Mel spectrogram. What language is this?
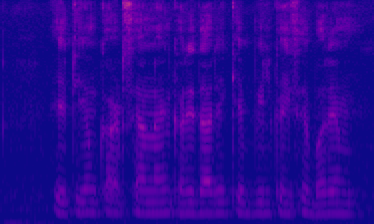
Bhojpuri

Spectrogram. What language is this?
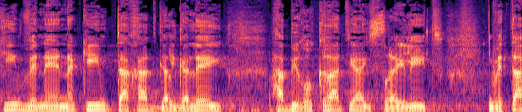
Hebrew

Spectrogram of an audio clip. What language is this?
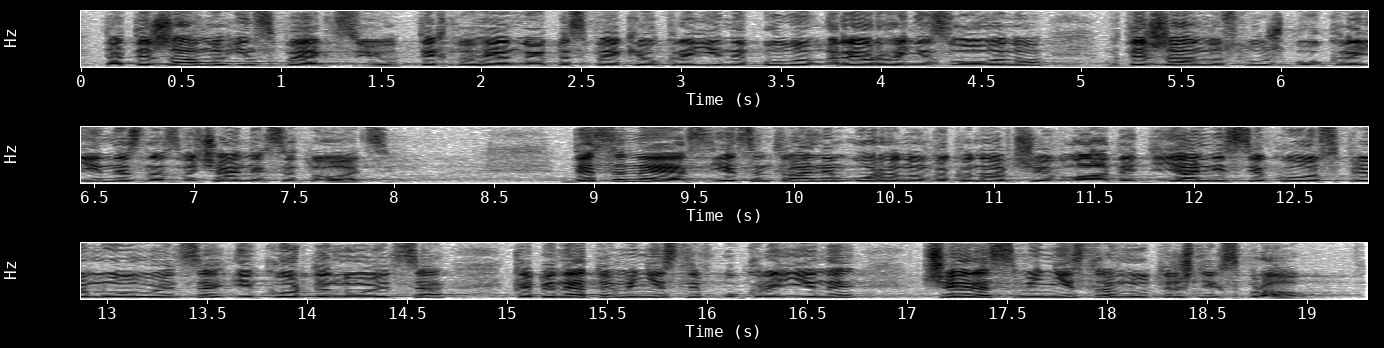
Ukrainian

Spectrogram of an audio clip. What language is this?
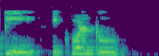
Marathi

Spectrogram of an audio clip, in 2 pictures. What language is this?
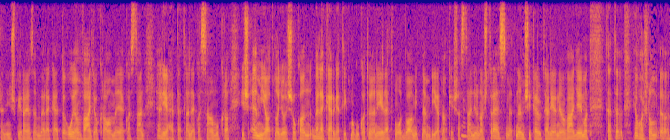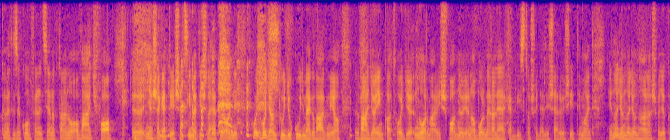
Hungarian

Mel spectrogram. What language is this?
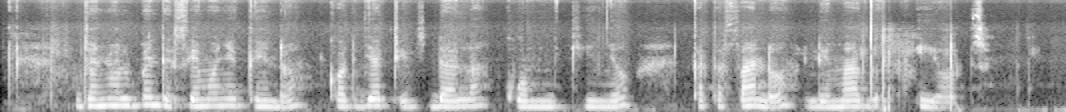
Luo (Kenya and Tanzania)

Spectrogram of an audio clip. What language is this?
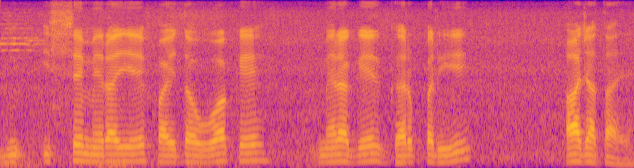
Urdu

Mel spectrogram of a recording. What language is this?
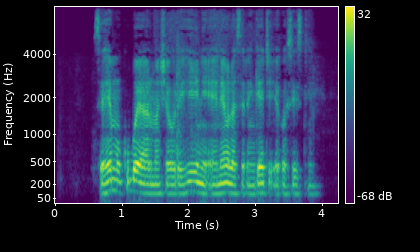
Swahili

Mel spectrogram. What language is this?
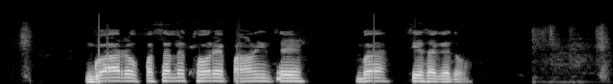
Sindhi Bhil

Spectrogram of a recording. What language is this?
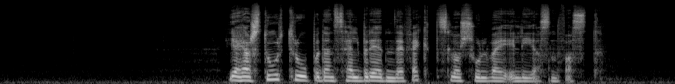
Norwegian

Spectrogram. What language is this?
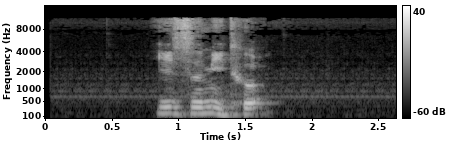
Chinese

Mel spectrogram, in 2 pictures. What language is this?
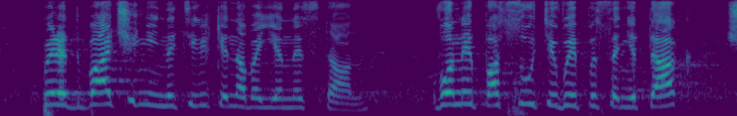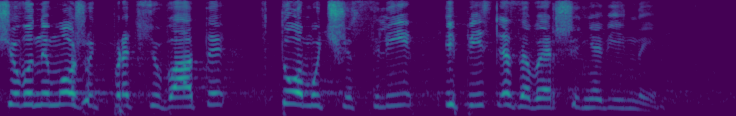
Ukrainian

